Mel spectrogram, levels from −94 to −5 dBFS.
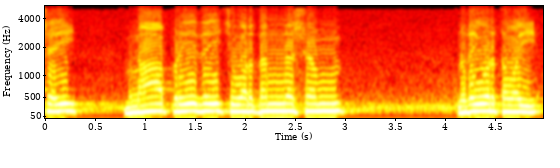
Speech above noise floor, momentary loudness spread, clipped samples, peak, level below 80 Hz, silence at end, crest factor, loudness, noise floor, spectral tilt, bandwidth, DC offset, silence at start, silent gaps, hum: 21 dB; 21 LU; 10%; 0 dBFS; -38 dBFS; 0 s; 6 dB; -6 LUFS; -26 dBFS; -10.5 dB/octave; 5.4 kHz; under 0.1%; 0 s; none; none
